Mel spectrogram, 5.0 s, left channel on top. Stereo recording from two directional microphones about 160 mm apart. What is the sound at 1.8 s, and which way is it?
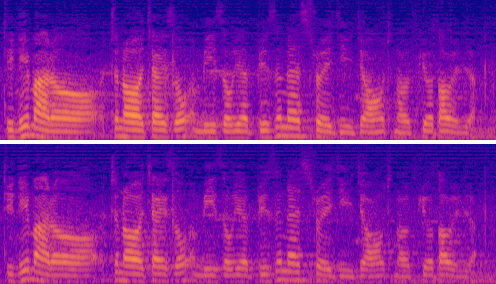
A man's voice, 35° left (ahead or behind).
